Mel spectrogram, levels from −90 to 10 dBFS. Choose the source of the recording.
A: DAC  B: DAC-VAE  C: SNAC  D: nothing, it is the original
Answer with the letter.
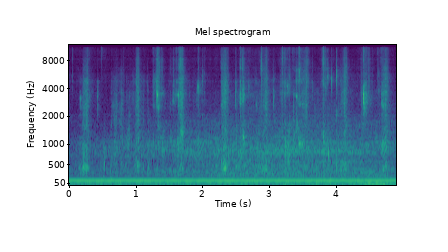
B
